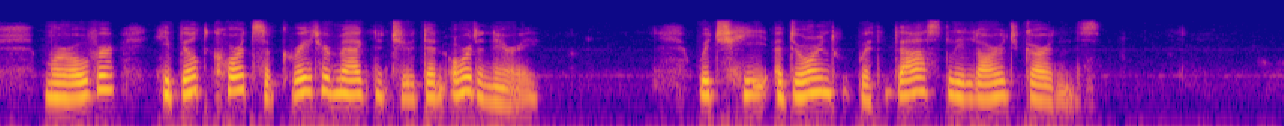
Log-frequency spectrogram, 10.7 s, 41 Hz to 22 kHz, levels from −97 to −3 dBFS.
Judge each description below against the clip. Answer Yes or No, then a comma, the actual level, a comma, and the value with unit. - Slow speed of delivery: Yes, slow, 90 wpm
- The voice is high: Yes, high, 195 Hz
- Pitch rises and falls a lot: No, average, 4.1 semitones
